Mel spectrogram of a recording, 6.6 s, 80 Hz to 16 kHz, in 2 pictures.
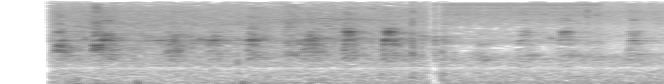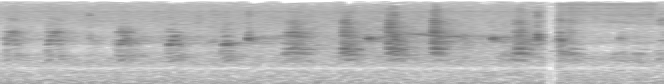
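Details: A great egret mother feeds her demanding fledglings at Magnolia's Audubon Swamp Garden, Charleston SC, on 13 May 2018 (Mother's Day). The fledglings give a fast, harsh, ticking chatter of repeated squawky notes over a steady low rumble.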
